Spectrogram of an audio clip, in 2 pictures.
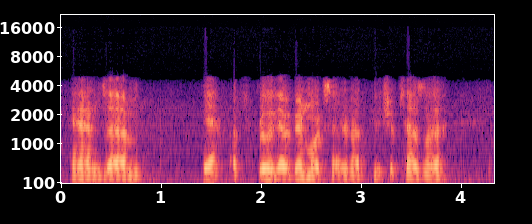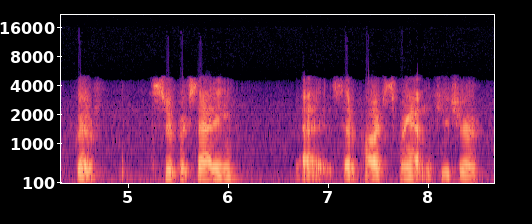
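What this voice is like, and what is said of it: Tired-sounding voice. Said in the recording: “Sorry if I sound a little tired.”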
